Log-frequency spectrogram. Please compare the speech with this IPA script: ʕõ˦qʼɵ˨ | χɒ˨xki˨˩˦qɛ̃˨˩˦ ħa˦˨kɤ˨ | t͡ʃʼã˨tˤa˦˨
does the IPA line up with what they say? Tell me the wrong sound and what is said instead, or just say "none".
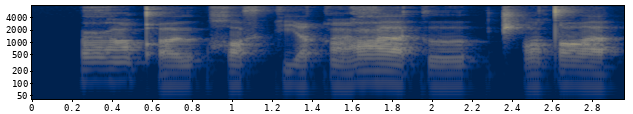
ħ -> ʕ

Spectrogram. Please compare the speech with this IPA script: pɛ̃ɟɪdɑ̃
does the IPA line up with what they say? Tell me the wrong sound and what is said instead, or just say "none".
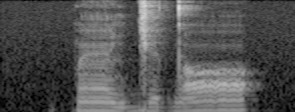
none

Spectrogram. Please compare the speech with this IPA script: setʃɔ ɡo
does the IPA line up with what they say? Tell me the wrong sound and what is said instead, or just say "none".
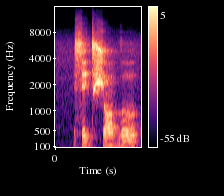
t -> tʲ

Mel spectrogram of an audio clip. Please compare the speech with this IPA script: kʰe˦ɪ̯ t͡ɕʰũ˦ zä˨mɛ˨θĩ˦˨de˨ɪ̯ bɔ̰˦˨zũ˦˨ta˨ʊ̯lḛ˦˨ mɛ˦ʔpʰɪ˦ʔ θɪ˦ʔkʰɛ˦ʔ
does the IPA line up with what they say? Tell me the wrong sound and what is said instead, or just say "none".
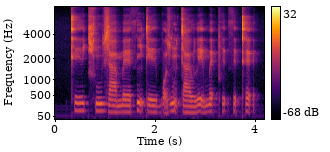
d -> t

